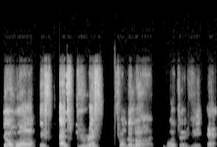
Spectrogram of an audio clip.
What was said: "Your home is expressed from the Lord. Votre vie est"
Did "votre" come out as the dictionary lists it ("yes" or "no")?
no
